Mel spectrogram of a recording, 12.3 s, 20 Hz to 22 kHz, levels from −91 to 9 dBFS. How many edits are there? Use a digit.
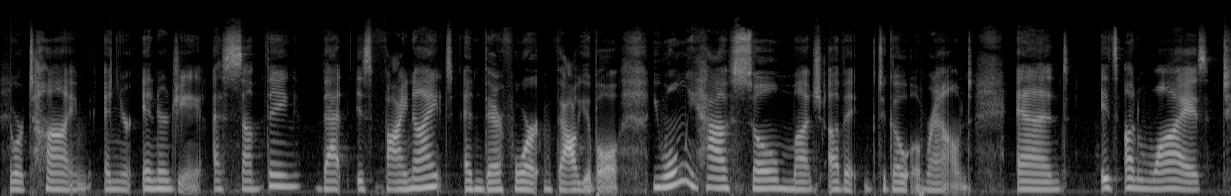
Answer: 1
